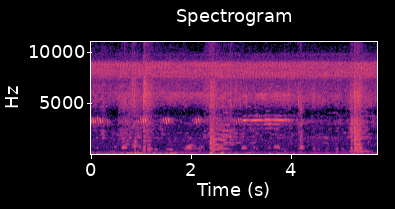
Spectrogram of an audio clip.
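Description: Crickets chirping in short repeated trills over a steady high insect drone, with low murmured voices. A soft knock comes near the end.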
